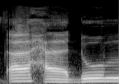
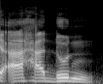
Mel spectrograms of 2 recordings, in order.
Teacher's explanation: Jadi kalau baca Al-Qur'an bertemu nun sukqon atau tanwin setelahnya itu bertemu dengan salah satu daripada empat huruf yang di samping itu hukumnya idgham big ghunah. Jadi cara membacanya dengan cara memasukkan kemudian disertai dengan ghunah.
